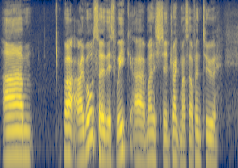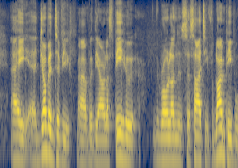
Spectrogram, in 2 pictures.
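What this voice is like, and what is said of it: Voice still sounding ill. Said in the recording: “I've been quite ill over the last 2 weeks. You can probably still hear it in my voice”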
